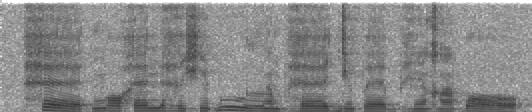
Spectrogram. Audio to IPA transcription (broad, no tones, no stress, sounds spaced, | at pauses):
h ɛː | ŋ ɔː h ɛː ŋ ɛ ɦ ɘ ç ẽ ɓ uː lː ɐ̃ bʱ ɛː ɟ ẽ p ɛː bʱ ẽ ʁ ã ɓ ɔː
